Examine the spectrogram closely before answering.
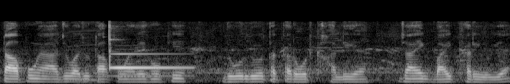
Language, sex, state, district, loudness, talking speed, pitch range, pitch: Hindi, male, Madhya Pradesh, Katni, -23 LUFS, 245 wpm, 120-140 Hz, 130 Hz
